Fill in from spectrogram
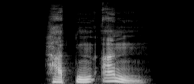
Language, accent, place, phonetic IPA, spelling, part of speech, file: German, Germany, Berlin, [ˌhatn̩ ˈan], hatten an, verb, De-hatten an.ogg
- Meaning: first/third-person plural preterite of anhaben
